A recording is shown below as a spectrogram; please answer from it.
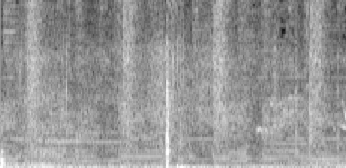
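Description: Quiet background music with steady held notes, over a low outdoor rumble, and one sharp click a little past a second in.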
